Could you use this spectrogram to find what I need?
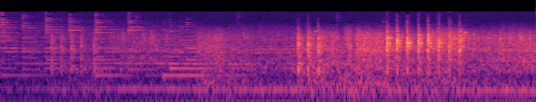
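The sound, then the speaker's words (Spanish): Rapid gunfire rattles in many sharp bursts as fighting breaks out during an armed uprising, growing denser and louder in the second half over a steady low droning background. “Los primeros disparos y la explosión de las primeras granadas sumieron a Teresa en tal estado de terror”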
